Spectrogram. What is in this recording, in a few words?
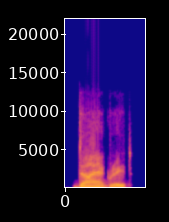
"diagrid", Indian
